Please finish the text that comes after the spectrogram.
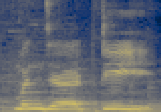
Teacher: Menjadi itu E-nya seperti e terbalik karena itu E untuk emas.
